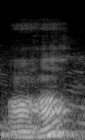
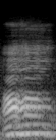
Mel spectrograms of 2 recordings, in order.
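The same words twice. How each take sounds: First: It is said with rich, elaborate expression. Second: It is said plainly, like ordinary speech.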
